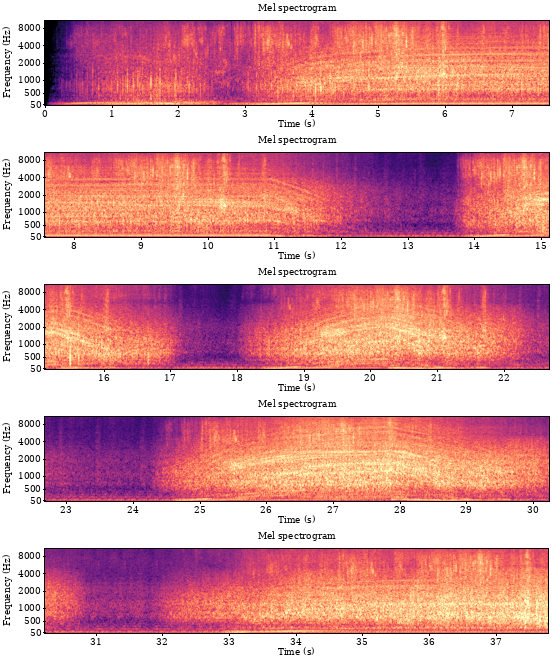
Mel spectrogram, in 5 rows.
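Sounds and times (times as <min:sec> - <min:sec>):
wheels spinning: 0:00.4 - 0:37.7.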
